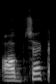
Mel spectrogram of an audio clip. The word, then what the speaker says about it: object: the first word is object as a noun so the rule is when a two-syllable word is used as a noun or adjective the stress is always on the first syllable of course there are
